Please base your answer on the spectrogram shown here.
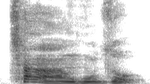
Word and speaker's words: Cankuzo: oiseaux ou inhalé mois on prononce chan guzzo tu répètes avec moi tchaoudjo la province de cankuzo et à l'est du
